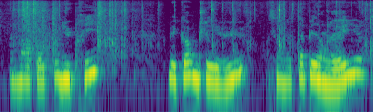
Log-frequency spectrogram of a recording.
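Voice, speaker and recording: Noticeable noise sits behind this fairly slow speech, which shows ordinary pitch variation. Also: woman. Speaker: papercraft vlogger. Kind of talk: casual vlog chat. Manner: soft-spoken; hesitant with fillers. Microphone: no microphone, too quiet.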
